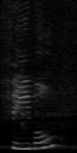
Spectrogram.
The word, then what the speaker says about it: feeble: what do we have final stable syllable b-l-e accents on the first syllable have digraph e e now let's sound it out e bull feeble all right number six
